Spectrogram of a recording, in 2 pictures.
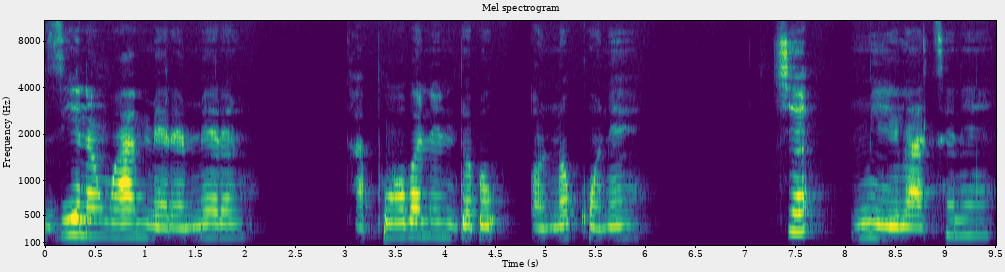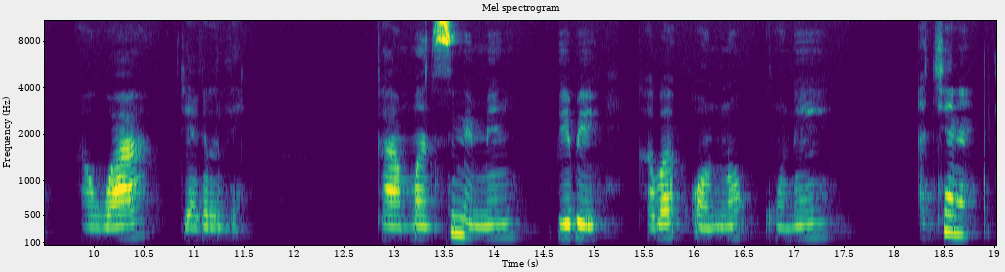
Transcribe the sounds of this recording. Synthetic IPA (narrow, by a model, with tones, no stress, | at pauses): zi˦e˦na˦ŋwaː˦mɛ˨ɾɛ˨mɛ˦ɾɛ˦ŋ | kʰa˨pʰɔː˦ba˦nɪ˦n˦dɔ˦bɪ˦ | ɔ˨nɔ˦kɔ˨nɛ˦ | t͡ʃɛ˦ | miː˨la˨tʰɪ˦nɛ˦ | a˨waː˨˦ | dɛ˨ɣɪ˦ɾɪ˦lɪ˨ | ka˨ma˨nsɪ˦mɛ˨mɪ˦ŋ | be˦be˦ | kʰa˨ba˦ɔ˨nːɔ˦kʰɔ˨nɛ˦ | a˨t͡ʃɛ˦nɛ˦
